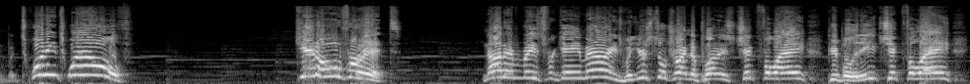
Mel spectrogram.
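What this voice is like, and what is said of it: Yelling angrily. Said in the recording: “I know I'm yelling”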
